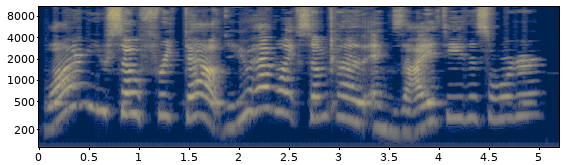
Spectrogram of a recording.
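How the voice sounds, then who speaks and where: A woman's voice: sits high, lively intonation, measured pace, a bit bright. A woman reading a story aloud and riffing on it casually, with a blunt, sarcastic, sweary manner. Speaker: host reading a book aloud with critical commentary.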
